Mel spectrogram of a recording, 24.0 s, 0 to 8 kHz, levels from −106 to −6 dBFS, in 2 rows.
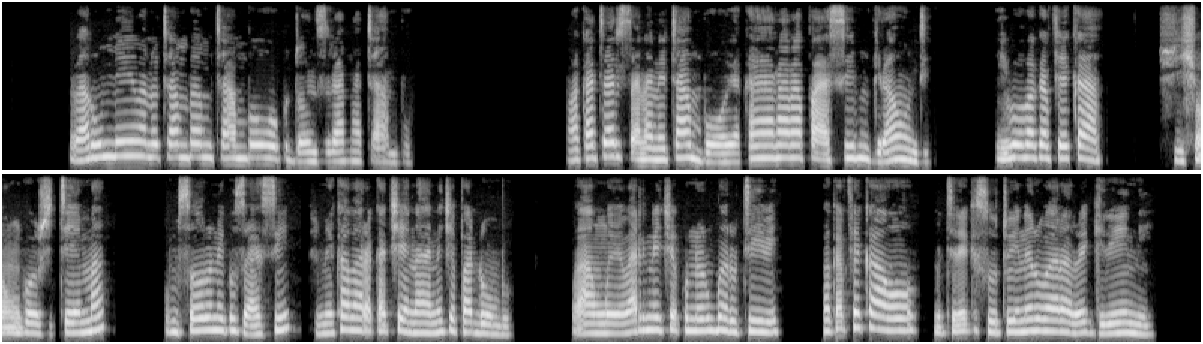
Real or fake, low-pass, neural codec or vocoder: real; 7.2 kHz; none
